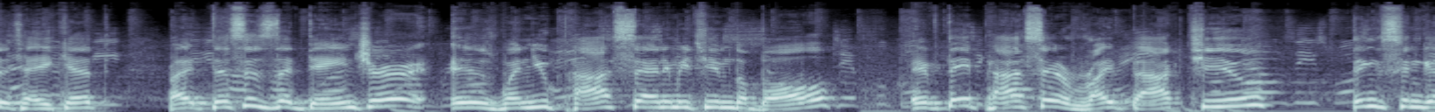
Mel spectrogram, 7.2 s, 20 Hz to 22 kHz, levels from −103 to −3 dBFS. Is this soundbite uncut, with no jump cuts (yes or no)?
yes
